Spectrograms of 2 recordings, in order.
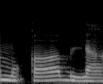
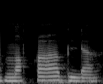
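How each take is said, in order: First: मुकाबला with u after the m; teacher models मुकाबला with a rounded u; correct reading with mu. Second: मकाबला said with ma, the wrong a vowel; teacher demonstrates the wrong मकाबला with a; wrong reading ma. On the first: Teacher to students, modelling the correct u vowel. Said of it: "मीम है वो पेश के साथ में पढ़ा जाएगा". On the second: Teacher to students, showing the wrong ma vowel. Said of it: "जो कि गलत है". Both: Shown as a demonstration.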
